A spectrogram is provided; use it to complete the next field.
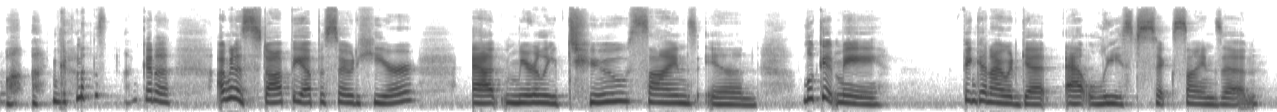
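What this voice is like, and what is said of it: Slightly strained, fading voice. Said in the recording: “I am losing my voice a little bit”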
